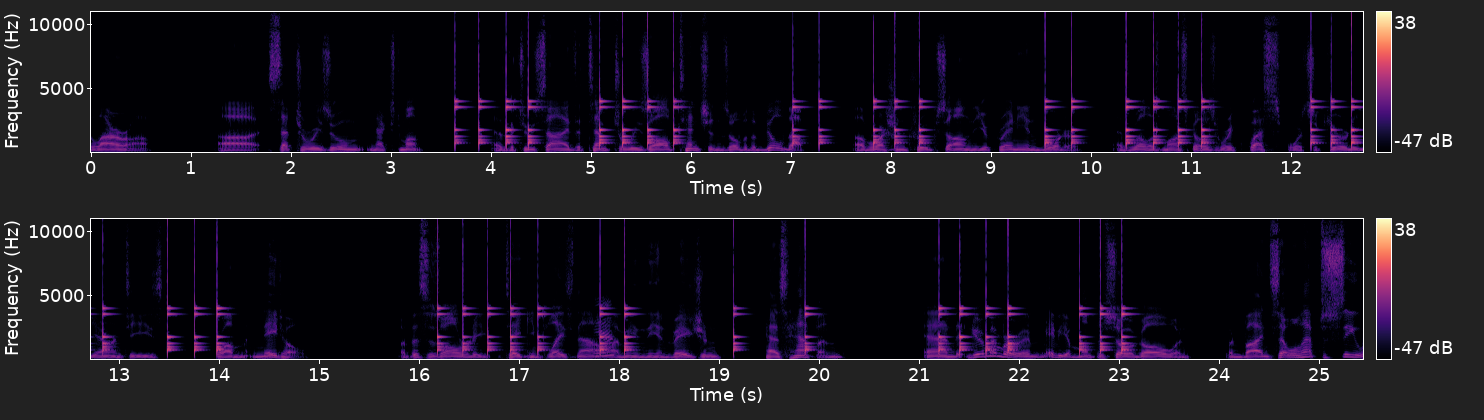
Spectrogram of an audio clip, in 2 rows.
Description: Tap code, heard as taps on a metal pipe, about 4 knocks a second, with speech in English. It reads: THIS WAS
